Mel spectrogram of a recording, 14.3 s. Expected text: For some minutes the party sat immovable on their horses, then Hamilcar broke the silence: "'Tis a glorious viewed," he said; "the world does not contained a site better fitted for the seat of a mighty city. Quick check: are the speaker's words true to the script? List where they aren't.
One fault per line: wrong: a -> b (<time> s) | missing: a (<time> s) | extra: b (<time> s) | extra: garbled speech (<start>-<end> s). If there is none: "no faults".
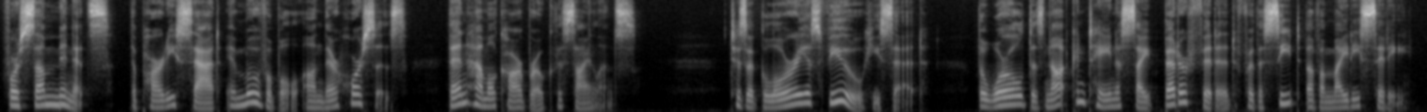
wrong: viewed -> view (8.2 s)
wrong: contained -> contain (10.7 s)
